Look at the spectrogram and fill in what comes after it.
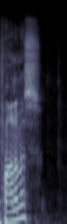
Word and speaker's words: eponymous: Did I mispronounce the word eponymous? – Did I say it right that time. – Did I say eponymous? – You did. – Oh, sorry. – Eponymous. – Okay. – Like a hippopotamus.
